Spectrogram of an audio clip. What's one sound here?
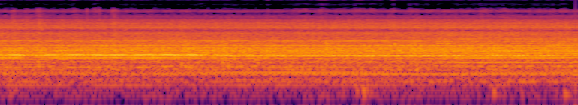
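A machine hums steadily as a mixer stirs a tank of liquid.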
